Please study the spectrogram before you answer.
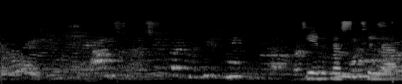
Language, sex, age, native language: Icelandic, female, 10, Icelandic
